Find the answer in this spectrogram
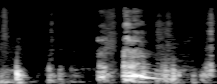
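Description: A person clearing their throat: a short burst just after the start, then a louder, longer throat-clear about a second in that drops in pitch.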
